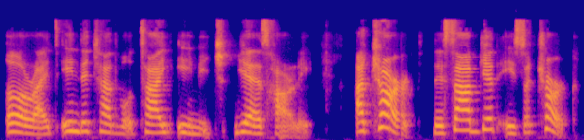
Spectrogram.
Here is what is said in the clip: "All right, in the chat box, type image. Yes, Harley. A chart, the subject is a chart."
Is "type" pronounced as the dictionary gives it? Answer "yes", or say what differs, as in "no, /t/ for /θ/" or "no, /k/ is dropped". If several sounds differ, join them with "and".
no, /p/ is dropped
